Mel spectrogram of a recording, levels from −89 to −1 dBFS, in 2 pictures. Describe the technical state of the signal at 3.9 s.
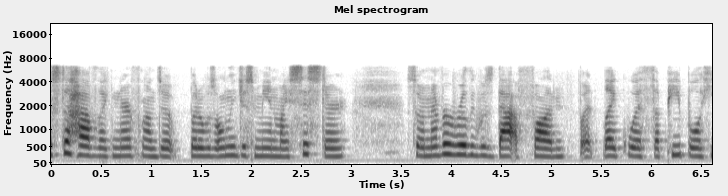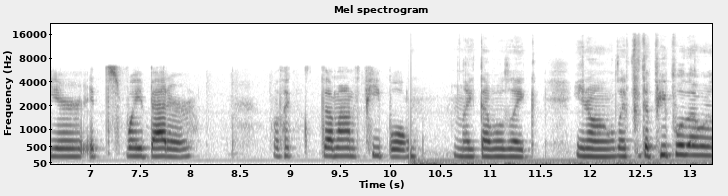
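At 3.9 s the sound falls inside a stretch from 0.00 to 10.21 s that behaves like an input switched to a poorer device. Nothing is present above about 6.2 kHz, which gives a dull, boxy tone, and a faint background noise of its own sits well beneath the signal at much the same loudness. The likely cause is the capture changing to a narrower-band microphone or headset profile. Unlike a plain low-pass filter or codec bandwidth drop, it ends with a 20 ms gap at 10.21 s.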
